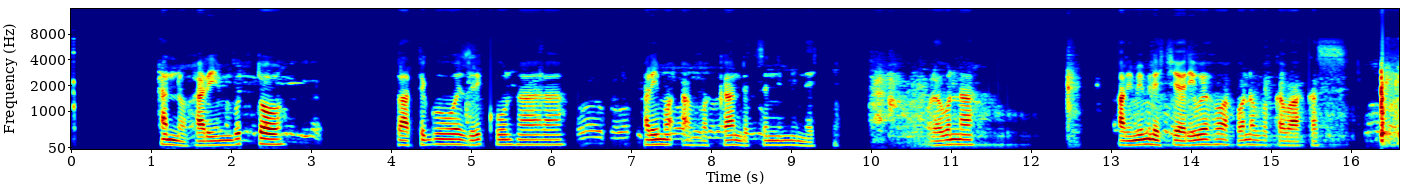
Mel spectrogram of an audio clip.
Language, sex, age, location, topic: Kinyarwanda, male, 18-24, Musanze, agriculture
